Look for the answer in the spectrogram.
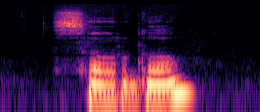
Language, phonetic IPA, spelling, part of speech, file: Polish, [ˈsɔrɡɔ], sorgo, noun, LL-Q809 (pol)-sorgo.wav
